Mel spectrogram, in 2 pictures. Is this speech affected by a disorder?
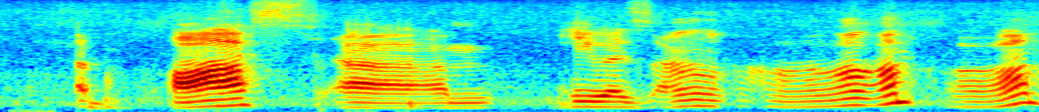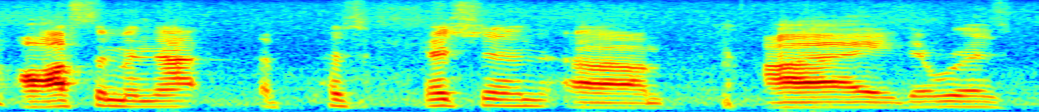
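Yes: stuttering; chronic developmental stuttering, onset about age 3 to 3.5 per parents, not outgrown, persisted into adulthood; still stutters, describes it as a communication disability, avoids answering unknown phone calls; here prolonged sounds.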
